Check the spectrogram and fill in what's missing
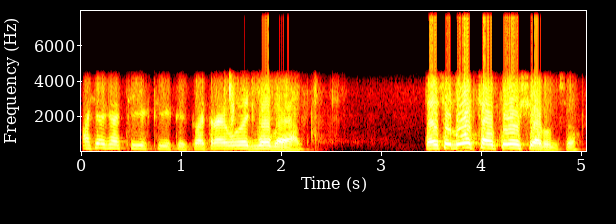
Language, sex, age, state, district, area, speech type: Kashmiri, male, 18-30, Jammu and Kashmir, Baramulla, rural, conversation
